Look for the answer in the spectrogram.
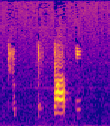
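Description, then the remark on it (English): Choppy phone-line audio breaks up into a few short, clipped fragments separated by dropouts, with one louder garbled burst in the middle and faint hiss filling the gaps. “You keep cutting out. Is it, is your phone uh, have a low signal on it?”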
